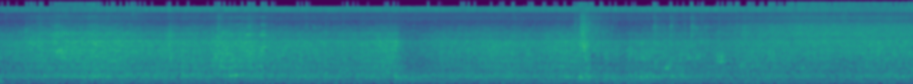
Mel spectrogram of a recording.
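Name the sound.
imitation of a locomotive engine sound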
